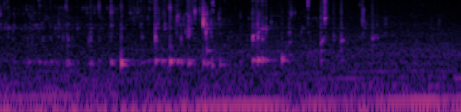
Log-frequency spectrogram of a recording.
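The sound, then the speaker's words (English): Water trickles into a baby's special drinking cup, with a run of quick, bright drips and plinks over a low steady hum. Fairly quiet and brief, with no voices. “She filled it with water and rushed back to Baby.”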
